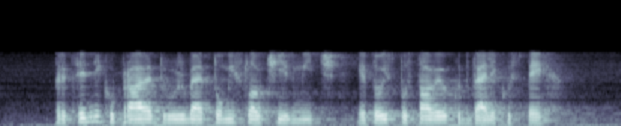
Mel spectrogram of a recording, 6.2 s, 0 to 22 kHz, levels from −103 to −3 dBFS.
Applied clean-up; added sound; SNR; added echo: none; none; none; reverberation time 1.0 s.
